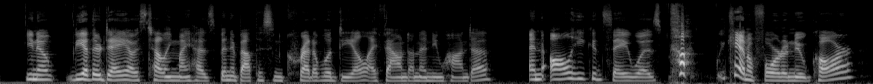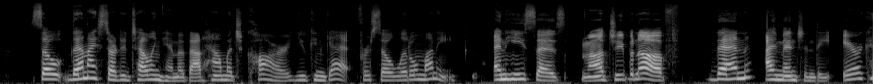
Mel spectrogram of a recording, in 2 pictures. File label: commercial reel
